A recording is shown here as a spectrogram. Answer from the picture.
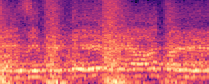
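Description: Nauha, a Shia lament: voices chanting over a steady held drone, with a low beat underneath.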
